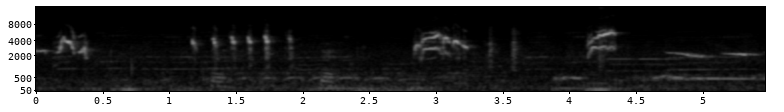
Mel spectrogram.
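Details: White-rumped shama singing trotol full isian: scattered sharp chips and a short run of evenly spaced high clicks, then chattering bursts, separated by pauses over a low background hum.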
